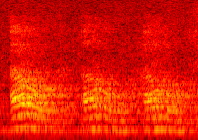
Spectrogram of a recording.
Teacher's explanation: untuk jumlah getaran sifat R tidak bisa dihitung ya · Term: sifat takrir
